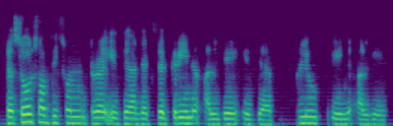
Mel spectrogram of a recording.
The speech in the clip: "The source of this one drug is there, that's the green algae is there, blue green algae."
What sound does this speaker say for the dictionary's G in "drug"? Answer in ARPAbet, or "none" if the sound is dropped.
none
